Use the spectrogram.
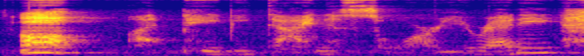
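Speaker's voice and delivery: put-on soft excited whisper to the kids; hushed whisper building suspense; secret whisper. Secretive reveal of dinosaur puppet.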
